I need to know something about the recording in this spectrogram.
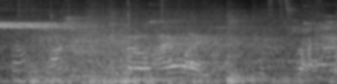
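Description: A basketball being dribbled and bounced on a hardwood gym floor during live play, with the knocks carrying in a large gym hall.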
